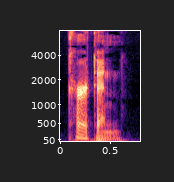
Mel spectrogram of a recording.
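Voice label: "curtain", American English; gcompris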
